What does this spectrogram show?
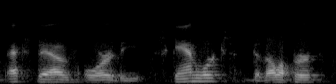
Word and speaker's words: XDF: works and that is something which we call the xdf pronounced xdev or the scan Works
